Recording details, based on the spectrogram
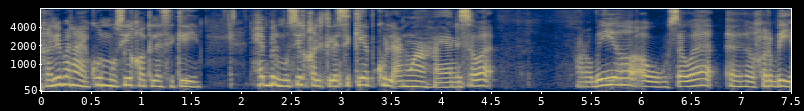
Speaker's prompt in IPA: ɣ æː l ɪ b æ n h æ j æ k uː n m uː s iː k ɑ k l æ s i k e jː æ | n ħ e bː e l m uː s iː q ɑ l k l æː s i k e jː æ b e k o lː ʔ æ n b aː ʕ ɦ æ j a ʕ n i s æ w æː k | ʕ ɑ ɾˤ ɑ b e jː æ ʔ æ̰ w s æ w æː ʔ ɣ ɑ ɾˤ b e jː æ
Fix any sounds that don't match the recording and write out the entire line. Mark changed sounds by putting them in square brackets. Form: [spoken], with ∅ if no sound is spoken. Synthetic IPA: ɣ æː l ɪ b æ n h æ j æ k uː n m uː s iː [q] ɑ k l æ s i k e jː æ | n ħ e bː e l m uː s iː q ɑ l k l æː s i k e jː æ b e k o lː ʔ æ n [w] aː ʕ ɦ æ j a ʕ n i s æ w æː [ʔ] | ʕ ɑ ɾˤ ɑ b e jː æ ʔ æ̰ w s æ w æː ʔ ɣ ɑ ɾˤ b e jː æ

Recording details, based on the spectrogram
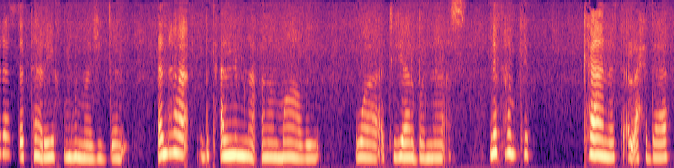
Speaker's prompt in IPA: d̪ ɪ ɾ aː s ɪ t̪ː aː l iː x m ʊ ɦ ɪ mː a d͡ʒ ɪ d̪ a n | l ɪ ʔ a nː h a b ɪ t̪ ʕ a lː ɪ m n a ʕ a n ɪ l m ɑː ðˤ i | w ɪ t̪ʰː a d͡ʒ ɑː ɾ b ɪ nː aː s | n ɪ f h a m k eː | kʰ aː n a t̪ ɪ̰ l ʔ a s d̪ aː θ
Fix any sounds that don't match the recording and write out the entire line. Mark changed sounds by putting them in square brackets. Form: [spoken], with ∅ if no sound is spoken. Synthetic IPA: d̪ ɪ ɾ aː s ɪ t̪ː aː [ɾ] iː x m ʊ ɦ ɪ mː a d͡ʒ ɪ [d̪ː] a n | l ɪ ʔ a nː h a b ɪ t̪ ʕ a lː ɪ m n a ʕ a n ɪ l m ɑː ðˤ i | w ɪ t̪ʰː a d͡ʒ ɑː ɾ b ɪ nː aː s | n ɪ f h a m k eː | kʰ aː n a t̪ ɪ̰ l ʔ a [ħ] d̪ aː θ

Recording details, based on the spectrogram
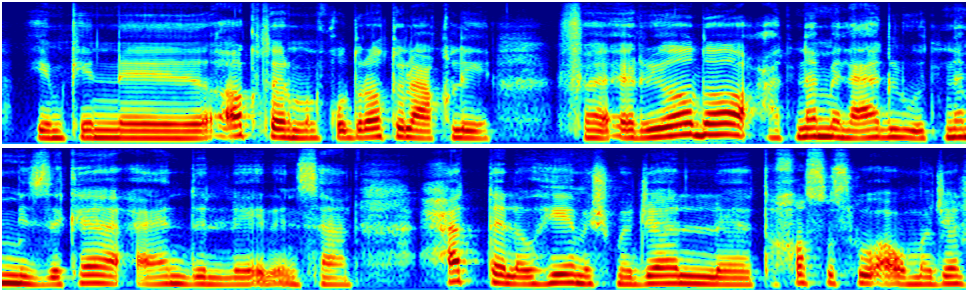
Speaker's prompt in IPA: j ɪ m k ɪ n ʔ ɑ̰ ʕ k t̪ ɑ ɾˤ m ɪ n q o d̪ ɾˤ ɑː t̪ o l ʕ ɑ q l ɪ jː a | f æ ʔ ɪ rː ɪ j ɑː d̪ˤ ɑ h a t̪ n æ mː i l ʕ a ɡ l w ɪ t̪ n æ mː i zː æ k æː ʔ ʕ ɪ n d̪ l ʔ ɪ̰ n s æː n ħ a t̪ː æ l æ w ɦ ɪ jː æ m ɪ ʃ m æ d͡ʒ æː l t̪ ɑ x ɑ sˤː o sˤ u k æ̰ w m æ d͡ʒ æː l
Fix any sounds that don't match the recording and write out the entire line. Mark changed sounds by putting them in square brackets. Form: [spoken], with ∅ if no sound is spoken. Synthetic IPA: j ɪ m k ɪ n ʔ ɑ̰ [∅] k t̪ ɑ ɾˤ m ɪ n q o d̪ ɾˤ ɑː t̪ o l ʕ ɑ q l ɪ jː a | f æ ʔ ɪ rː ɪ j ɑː d̪ˤ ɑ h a t̪ n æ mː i l ʕ a ɡ l w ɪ t̪ n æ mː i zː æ k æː ʔ ʕ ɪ n d̪ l ʔ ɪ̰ n s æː n ħ a t̪ː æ l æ w ɦ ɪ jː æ m ɪ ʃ m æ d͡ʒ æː l t̪ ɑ x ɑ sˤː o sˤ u [ʔ] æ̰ w m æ d͡ʒ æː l

